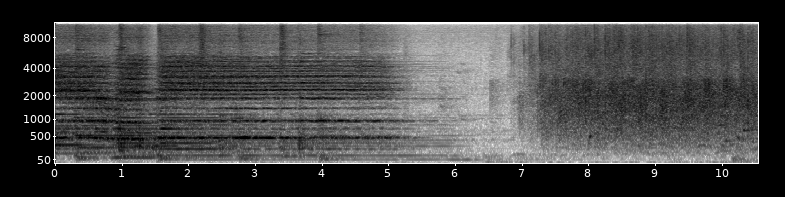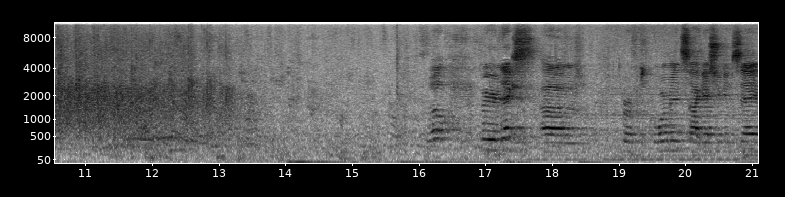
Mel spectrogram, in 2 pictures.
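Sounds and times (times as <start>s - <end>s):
choir holding a chord: 0.0s - 6.0s
audience applause: 6.8s - 13.9s.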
